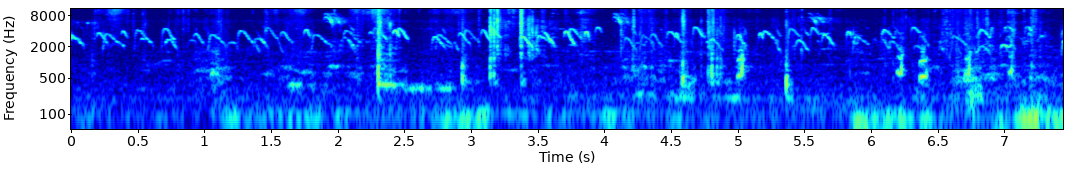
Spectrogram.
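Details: Grey francolin chicks being fed call in quick runs of high, sharp peeps. The notes are arched and repeated several times a second. Loud clicks and taps break in, and low rumbling sits underneath.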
